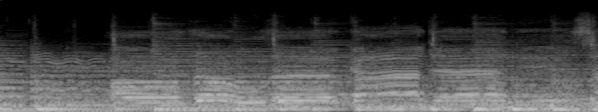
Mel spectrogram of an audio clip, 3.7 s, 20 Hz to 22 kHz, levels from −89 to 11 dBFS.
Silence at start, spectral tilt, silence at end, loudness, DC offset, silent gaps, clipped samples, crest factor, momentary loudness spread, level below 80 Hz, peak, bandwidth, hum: 0 s; -9 dB/octave; 0 s; -20 LUFS; 0.2%; none; under 0.1%; 12 dB; 3 LU; -36 dBFS; -6 dBFS; 8 kHz; none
